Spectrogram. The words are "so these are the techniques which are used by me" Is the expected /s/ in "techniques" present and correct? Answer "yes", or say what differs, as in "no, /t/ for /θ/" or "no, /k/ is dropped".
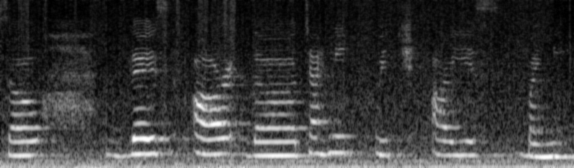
no, /s/ is dropped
